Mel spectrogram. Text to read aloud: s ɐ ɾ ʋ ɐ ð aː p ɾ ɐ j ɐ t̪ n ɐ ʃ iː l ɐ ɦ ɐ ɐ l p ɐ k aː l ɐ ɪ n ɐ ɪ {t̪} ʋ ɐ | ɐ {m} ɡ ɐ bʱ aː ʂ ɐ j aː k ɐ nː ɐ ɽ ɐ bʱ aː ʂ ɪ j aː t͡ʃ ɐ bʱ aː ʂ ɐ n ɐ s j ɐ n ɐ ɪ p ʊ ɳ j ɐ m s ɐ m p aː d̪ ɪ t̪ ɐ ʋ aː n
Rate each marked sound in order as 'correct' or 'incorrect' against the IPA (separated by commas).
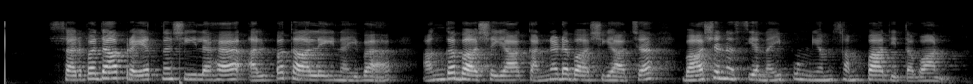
incorrect, incorrect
